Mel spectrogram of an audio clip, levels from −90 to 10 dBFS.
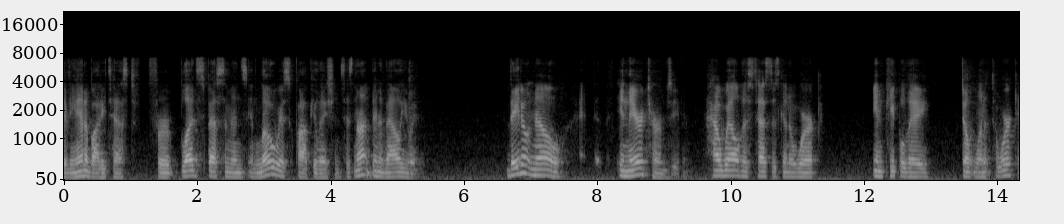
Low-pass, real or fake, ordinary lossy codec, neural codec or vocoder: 7.2 kHz; fake; Opus, 64 kbps; codec, 44.1 kHz, 7.8 kbps, DAC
